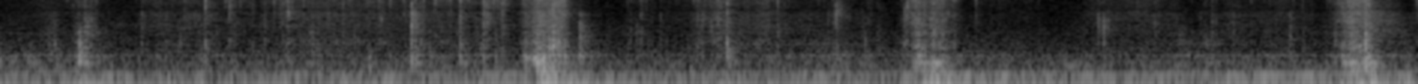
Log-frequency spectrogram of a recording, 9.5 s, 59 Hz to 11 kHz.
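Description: A large sheet of blue soft clay slime on a white table is stretched, folded over and pressed flat with both hands and fingertips. It makes soft, sticky squishes and bright, crackly tearing-like bursts, with the loudest swells near 3.5, 6 and 9 seconds over a steady low hum.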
